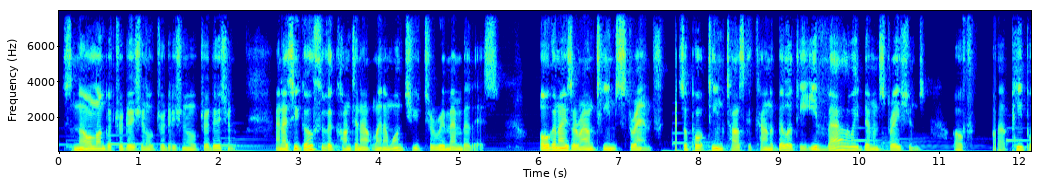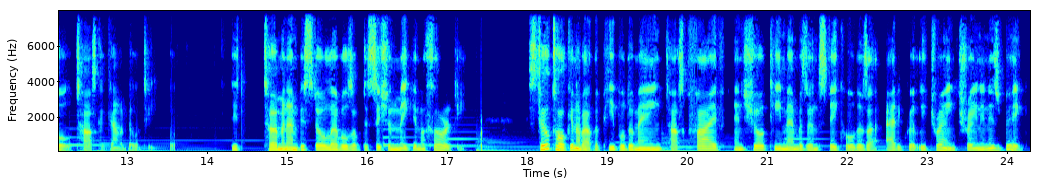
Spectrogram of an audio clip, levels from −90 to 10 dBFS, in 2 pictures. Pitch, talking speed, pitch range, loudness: 100 Hz, 155 wpm, 90-115 Hz, -29 LUFS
